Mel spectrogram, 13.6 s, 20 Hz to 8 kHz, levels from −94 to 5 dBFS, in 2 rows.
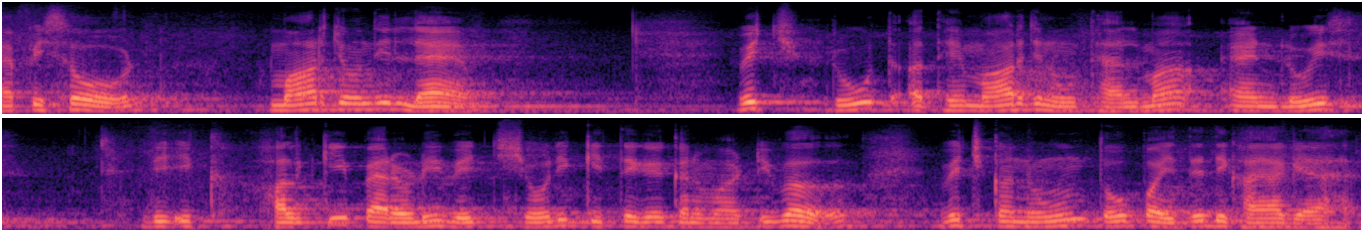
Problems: none marked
